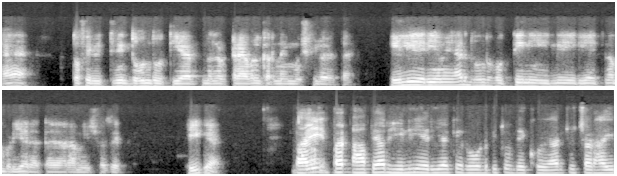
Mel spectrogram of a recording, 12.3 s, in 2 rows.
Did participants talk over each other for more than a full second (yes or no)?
no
